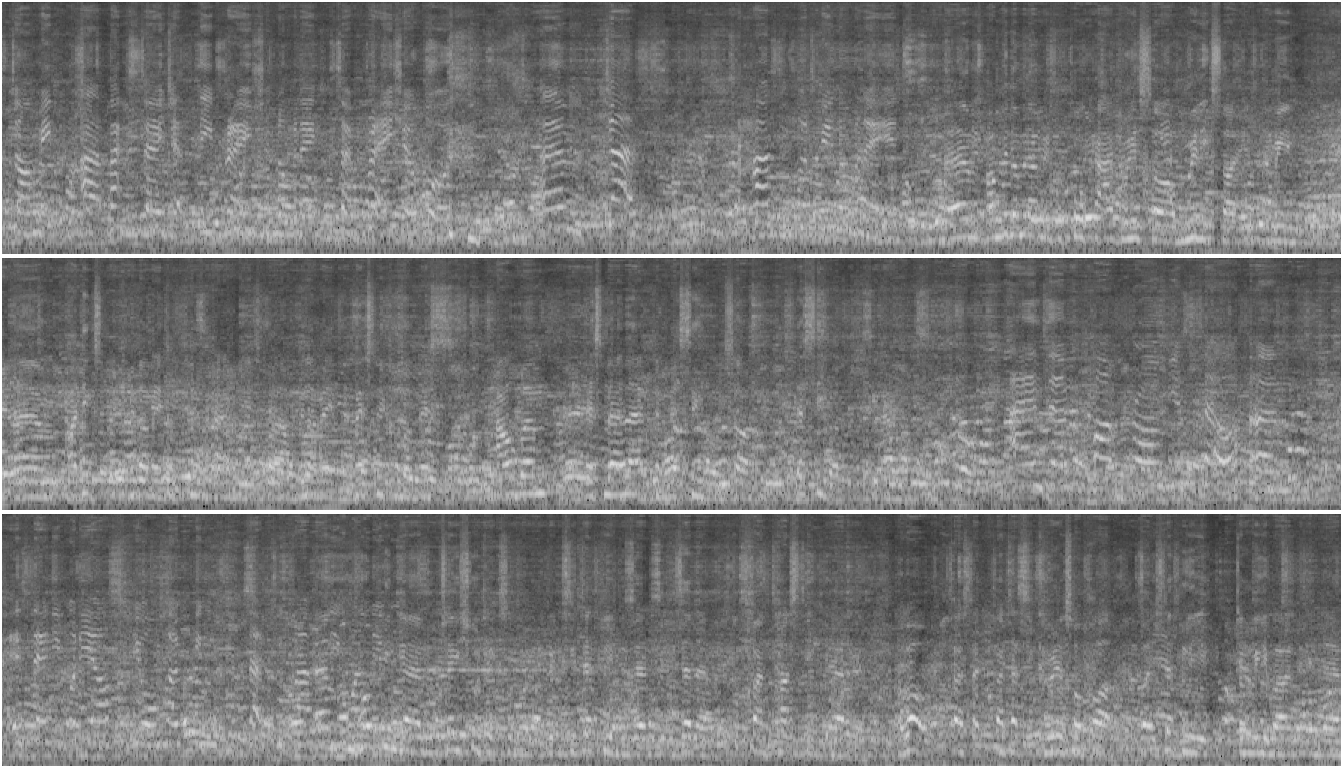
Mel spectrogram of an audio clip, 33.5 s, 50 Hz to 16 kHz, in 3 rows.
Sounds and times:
Speech: 6.1 - 33.4.

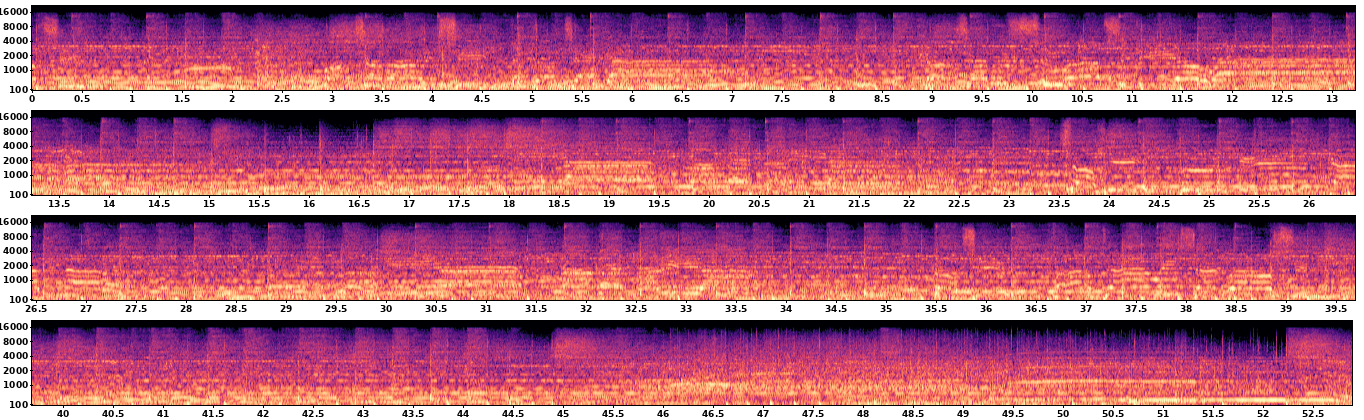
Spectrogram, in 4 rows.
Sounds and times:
Male singing: 0.0 - 0.9, 2.9 - 7.2, 8.9 - 14.6, 23.5 - 27.5, 35.4 - 40.0
Music: 0.0 - 52.8.

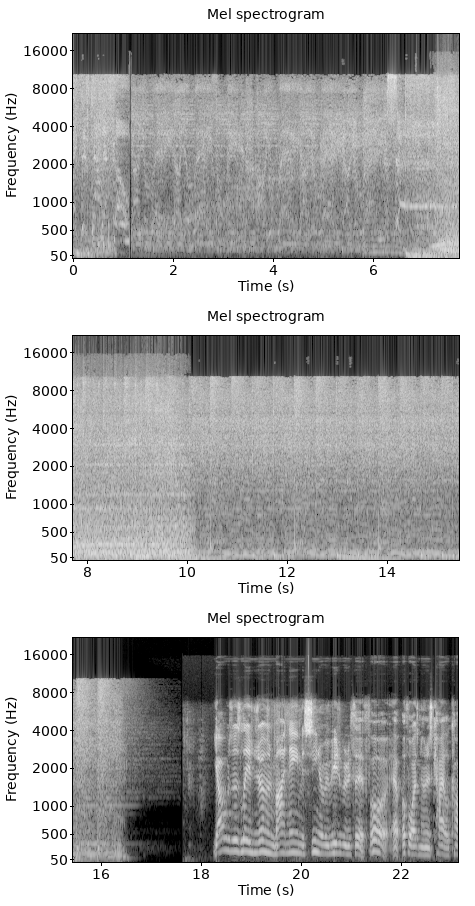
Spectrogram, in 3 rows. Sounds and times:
Music: 0.0 - 8.3, 8.9 - 17.9.

